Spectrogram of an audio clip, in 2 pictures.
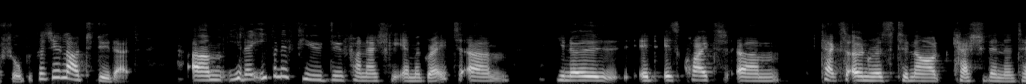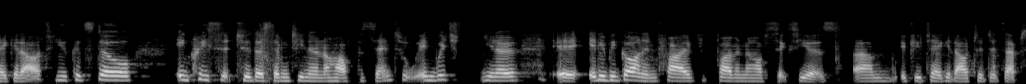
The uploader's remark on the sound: BizNews Finance Friday webinar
